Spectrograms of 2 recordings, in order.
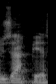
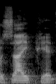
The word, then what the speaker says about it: Zapier: also configure it through Zapier. So or Zapier, depending on how you say it.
